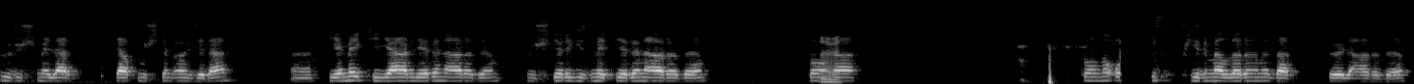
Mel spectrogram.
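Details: Stuttering in a Turkish-speaking person who stutters, has used prolongation techniques from stuttering therapy, and practises desensitization through phone calls.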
